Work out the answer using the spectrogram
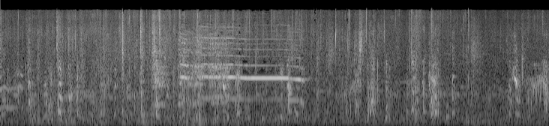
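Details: Rural village poultry: a rooster crows once in a sustained, slightly wavering call lasting about two seconds, surrounded by hens clucking and background clatter.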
